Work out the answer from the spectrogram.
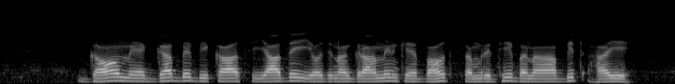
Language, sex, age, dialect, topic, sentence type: Magahi, male, 18-24, Central/Standard, agriculture, statement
